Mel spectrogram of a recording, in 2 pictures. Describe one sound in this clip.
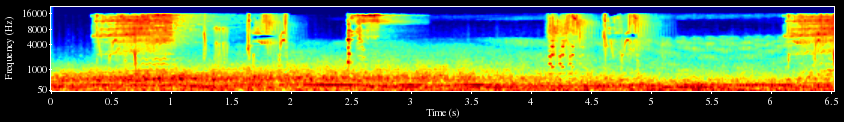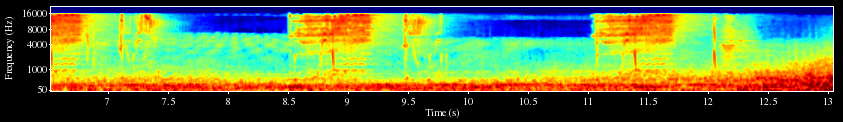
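Soft interface chimes and clicks sound as menu items are selected.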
